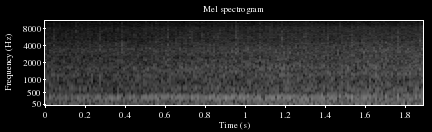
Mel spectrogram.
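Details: Honda Civic four-cylinder after rod knock repair (new half main bearings and one rod bearing cap): steady, even idle with a smooth low rumble and no knocking or tapping; bottom end sounds healthy.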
